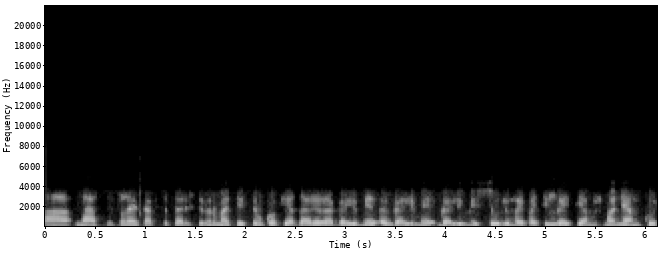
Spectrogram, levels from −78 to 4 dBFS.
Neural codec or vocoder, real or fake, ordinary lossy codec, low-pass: none; real; Opus, 24 kbps; 7.2 kHz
